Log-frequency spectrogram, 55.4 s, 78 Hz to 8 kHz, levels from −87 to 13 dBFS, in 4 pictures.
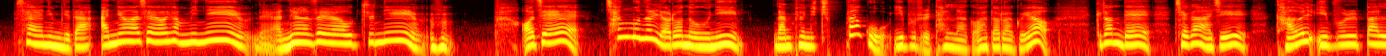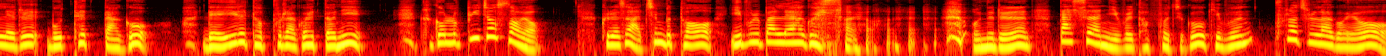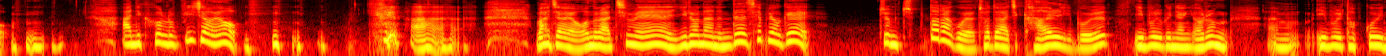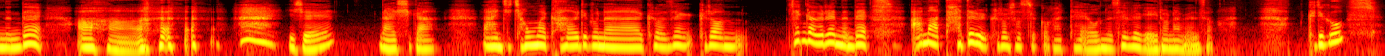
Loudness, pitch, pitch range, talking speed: -17 LUFS, 195 Hz, 170-230 Hz, 245 characters per minute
